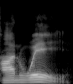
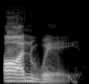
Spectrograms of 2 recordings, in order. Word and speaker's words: Ennui: handle anxiety embarrassment envy and how do you pronounce this on we on Wei okay okay those letters and you didn't know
